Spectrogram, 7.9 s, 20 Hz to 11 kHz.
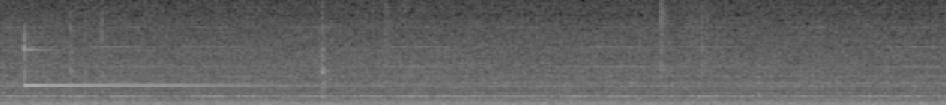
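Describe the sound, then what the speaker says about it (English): Steady, loud broadband roar of Airbus A321LR engines at climb thrust heard from inside the cockpit, constant throughout with faint tonal hums and no talk. "looks like the aircraft is really climbing very well"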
